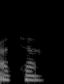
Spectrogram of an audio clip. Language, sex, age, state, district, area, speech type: Hindi, female, 18-30, Madhya Pradesh, Gwalior, rural, conversation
